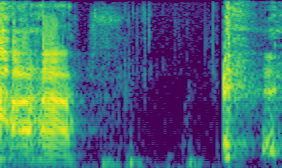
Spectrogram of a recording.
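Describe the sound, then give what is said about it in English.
A harsh, noisy cough bursts out after a stretch of voiced sound and a few soft low thumps, followed by a shorter, weaker cough. “I'm just coughing for some reason.”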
